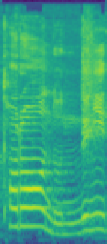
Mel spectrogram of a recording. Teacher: 히읗이 니은의 영향을 받아서 니은으로 바뀝니다. 털어놓는이 되겠습니다.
